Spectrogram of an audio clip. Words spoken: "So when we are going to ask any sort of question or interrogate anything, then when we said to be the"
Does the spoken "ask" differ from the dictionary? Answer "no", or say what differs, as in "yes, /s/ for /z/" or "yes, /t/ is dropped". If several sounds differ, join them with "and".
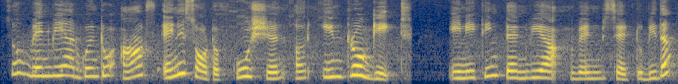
yes, /k/ is dropped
